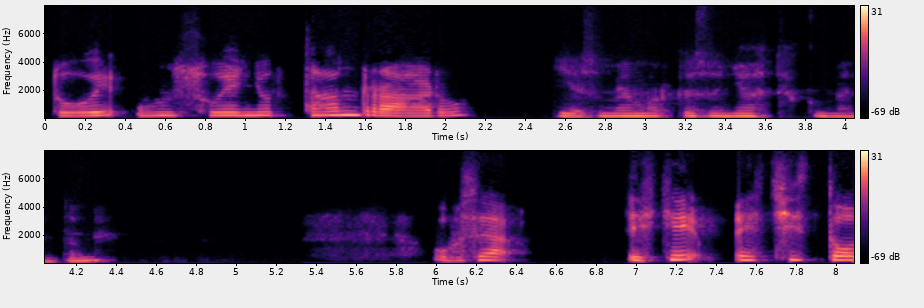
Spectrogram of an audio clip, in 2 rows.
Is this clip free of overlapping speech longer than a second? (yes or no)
yes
